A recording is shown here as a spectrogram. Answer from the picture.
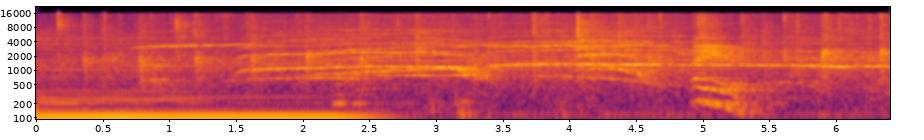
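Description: A live rock band's final held chord rings out and fades about halfway through, giving way to a small crowd cheering and whooping. A long high steady tone is held through the second half.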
